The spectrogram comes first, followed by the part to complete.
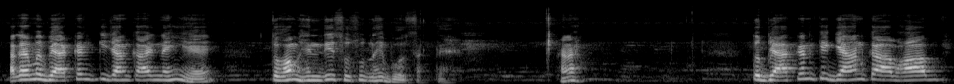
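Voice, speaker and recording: A man with a high, bright voice leads a grammar lesson. He says each word the wrong way and then the right way, slowing down to stress the correct form. He keeps checking in with his students as he goes. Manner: explains patiently, repeats wrong and right forms, checks with "है ना?" and "okay?"; slow, careful stress on corrected words. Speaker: Hindi grammar teacher. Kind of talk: classroom lesson.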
